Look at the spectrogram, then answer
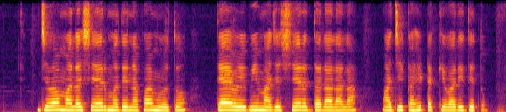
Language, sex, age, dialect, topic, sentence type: Marathi, female, 25-30, Standard Marathi, banking, statement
